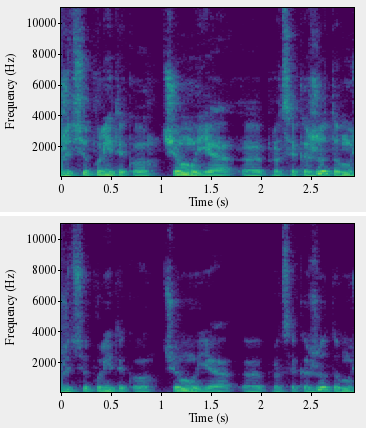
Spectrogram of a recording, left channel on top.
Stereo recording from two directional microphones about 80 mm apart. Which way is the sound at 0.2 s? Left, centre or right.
Centre.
